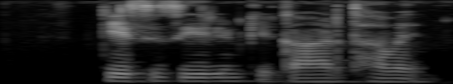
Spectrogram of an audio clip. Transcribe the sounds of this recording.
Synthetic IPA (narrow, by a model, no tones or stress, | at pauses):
keːsisiːɾiə̃ɳʈ̚kekaːɾt̪ʰaʋẽː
